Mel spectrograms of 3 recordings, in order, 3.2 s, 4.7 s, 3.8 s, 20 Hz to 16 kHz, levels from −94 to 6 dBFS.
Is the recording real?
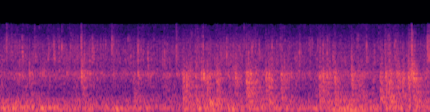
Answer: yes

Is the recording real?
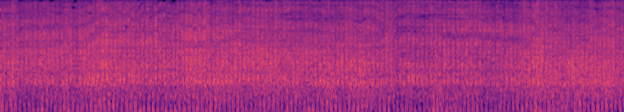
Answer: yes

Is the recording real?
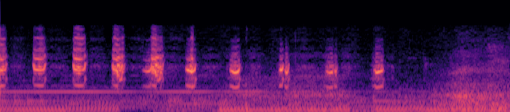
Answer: yes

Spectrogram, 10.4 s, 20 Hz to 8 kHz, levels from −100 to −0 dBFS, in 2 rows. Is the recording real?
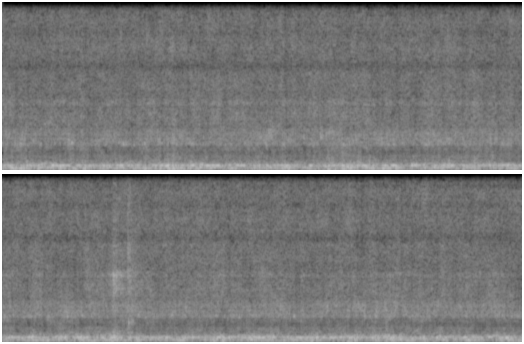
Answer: no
